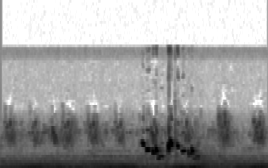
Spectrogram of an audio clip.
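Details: Bulbul kept tame as a lure for wild birds gives a brief cluster of bright, warbled whistles in mid-clip, while low dove coos and faint chirps continue in the background.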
